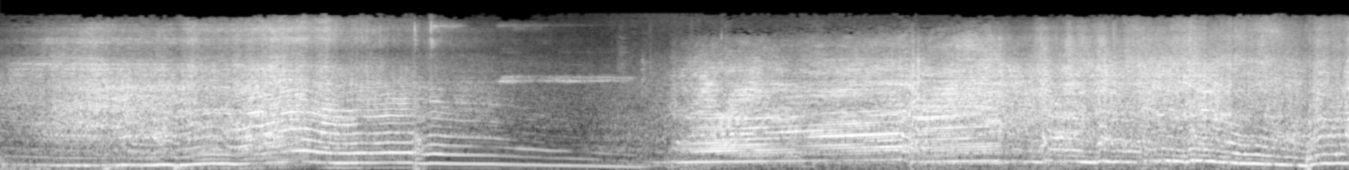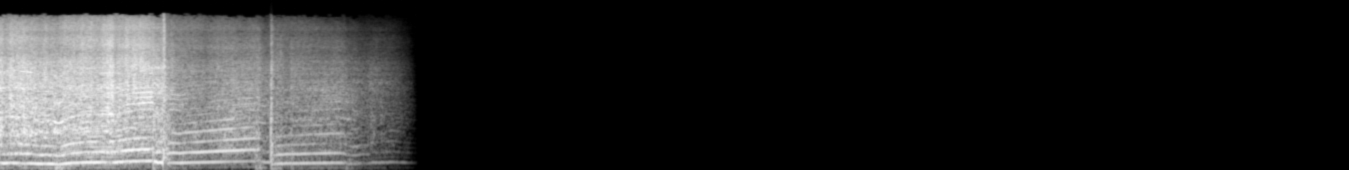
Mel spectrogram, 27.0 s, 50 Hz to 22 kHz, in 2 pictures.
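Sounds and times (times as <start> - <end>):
rally car engine driving away: 0.0 - 17.5
rally car engine revving hard: 0.3 - 4.9, 6.6 - 17.5.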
